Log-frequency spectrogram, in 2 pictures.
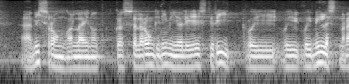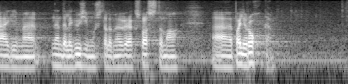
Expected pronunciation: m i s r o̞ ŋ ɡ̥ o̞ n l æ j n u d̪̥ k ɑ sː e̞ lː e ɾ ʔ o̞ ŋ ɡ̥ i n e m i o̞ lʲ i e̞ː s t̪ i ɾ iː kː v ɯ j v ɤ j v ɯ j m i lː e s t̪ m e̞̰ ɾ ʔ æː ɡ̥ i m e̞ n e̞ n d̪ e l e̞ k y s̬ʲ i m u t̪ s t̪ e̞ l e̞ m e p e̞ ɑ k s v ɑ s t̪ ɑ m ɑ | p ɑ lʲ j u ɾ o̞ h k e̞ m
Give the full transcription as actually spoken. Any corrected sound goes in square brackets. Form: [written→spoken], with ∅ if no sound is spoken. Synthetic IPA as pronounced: m i s r o̞ ŋ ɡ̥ o̞ n l æ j n u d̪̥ k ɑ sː e̞ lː e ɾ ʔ o̞ ŋ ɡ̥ i n [e→i] m i o̞ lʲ i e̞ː s t̪ i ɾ iː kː v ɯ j v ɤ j v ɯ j m i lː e s t̪ m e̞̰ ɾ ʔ æː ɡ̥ i m e̞ n e̞ n d̪ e l e̞ k y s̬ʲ i m u [t̪→∅] s t̪ e̞ l e̞ m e p e̞ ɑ k s v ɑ s t̪ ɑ m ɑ | p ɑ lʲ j u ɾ o̞ h k e̞ m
